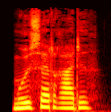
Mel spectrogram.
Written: modsatrettet

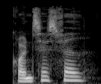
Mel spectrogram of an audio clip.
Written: grøntsagsfad

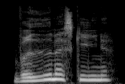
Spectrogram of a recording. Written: vridemaskine

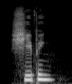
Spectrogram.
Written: shipping

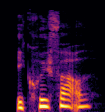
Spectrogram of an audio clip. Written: ecrufarvet

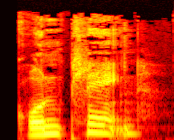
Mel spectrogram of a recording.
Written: grundplan

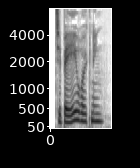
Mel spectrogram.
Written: tilbagerykning

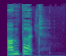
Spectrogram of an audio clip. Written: OMBOLDE

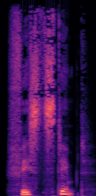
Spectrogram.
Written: feststemt

